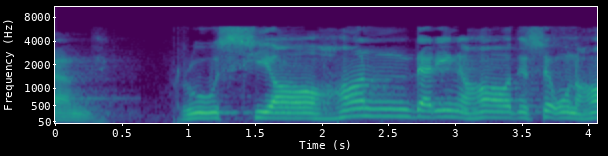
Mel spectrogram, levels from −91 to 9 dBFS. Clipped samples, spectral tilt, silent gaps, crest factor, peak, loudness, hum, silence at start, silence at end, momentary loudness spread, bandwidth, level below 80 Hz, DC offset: under 0.1%; -5 dB/octave; none; 18 dB; -12 dBFS; -28 LUFS; none; 0 s; 0 s; 9 LU; 6.4 kHz; -66 dBFS; under 0.1%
